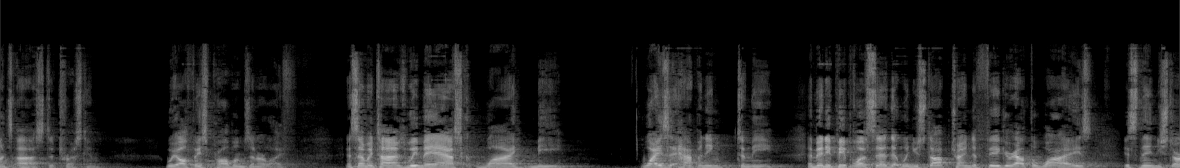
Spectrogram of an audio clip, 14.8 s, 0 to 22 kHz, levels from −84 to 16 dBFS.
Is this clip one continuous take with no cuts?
yes; 0 cuts

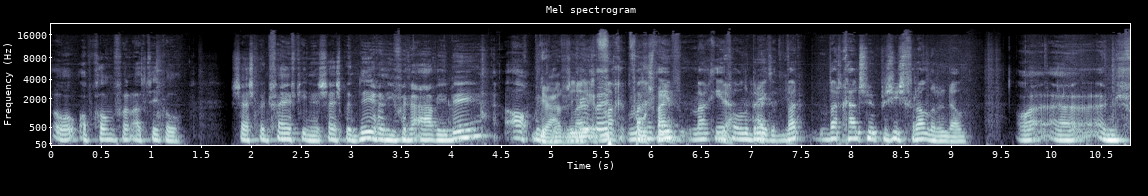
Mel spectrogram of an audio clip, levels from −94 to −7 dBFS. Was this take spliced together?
no; 0 cuts

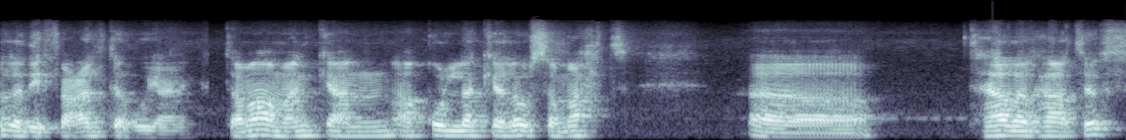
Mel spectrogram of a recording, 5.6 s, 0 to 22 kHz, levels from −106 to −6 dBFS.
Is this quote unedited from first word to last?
no; 1 cut; at 1.0 s

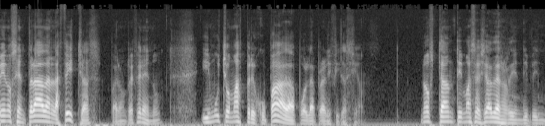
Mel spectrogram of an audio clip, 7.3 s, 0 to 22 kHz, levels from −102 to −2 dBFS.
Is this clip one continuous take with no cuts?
no; 1 cut; at 5.6 s

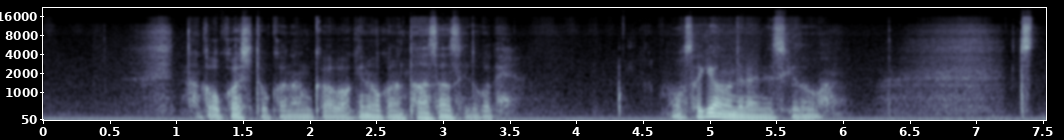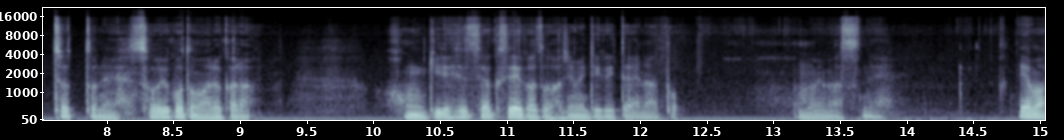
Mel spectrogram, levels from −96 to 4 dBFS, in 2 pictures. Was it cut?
no; 0 cuts

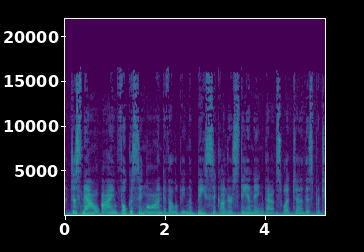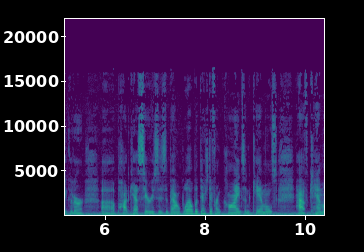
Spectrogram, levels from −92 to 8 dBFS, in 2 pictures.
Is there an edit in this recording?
yes; 1 cut; at 7.5 s

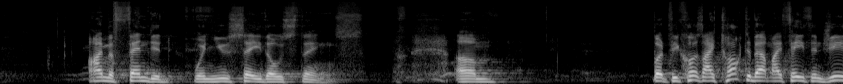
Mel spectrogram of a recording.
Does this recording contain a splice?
yes; 2 cuts; at 3.9 s, 6.4 s

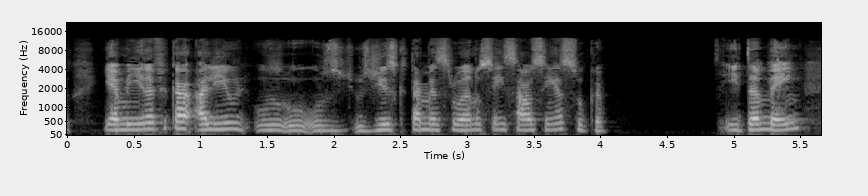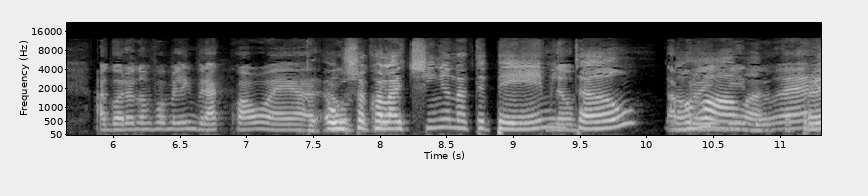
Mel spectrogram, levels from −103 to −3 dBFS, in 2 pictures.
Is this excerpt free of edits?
yes; 0 cuts

